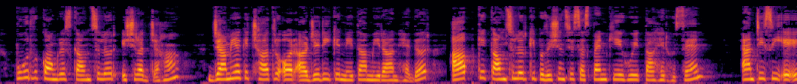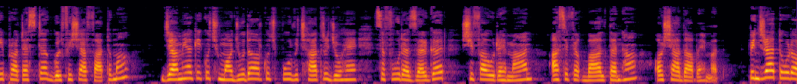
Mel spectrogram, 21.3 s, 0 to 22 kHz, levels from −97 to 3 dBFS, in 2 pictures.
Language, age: Hindi, 30-49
